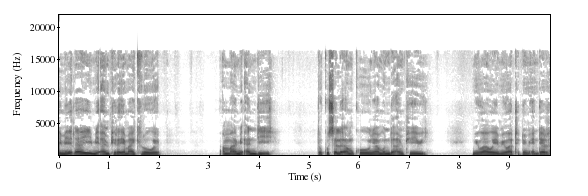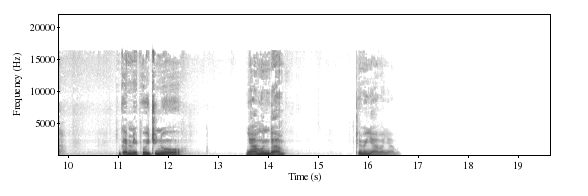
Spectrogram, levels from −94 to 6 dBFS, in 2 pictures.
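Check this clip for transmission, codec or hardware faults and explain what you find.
No faults are audible in this speech recording, and the only change in the signal is a smooth, edited fade-out from around 15 s to 16.7 s that ends without any click or hard edge.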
